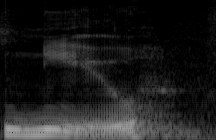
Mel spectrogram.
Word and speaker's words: nu: And it's not a V, it's nu. So nu is how it's spelt, that Greek letter is spelt. So nu, nu.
